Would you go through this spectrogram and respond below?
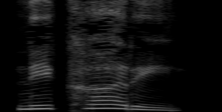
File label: "ನಿಕಾರಿ", Kannada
